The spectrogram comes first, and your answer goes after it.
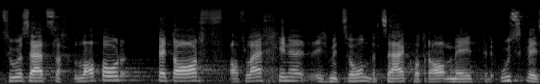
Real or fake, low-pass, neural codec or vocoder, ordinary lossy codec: real; 14.4 kHz; none; none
